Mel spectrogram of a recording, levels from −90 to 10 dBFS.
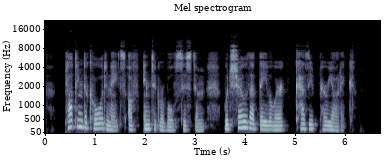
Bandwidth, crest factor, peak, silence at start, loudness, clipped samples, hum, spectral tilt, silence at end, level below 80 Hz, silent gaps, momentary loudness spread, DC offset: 10 kHz; 18 dB; -4 dBFS; 0.4 s; -21 LUFS; under 0.1%; none; -4 dB/octave; 0.55 s; -60 dBFS; 1.91-1.95 s, 3.52-3.58 s, 4.91-5.00 s; 11 LU; under 0.1%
